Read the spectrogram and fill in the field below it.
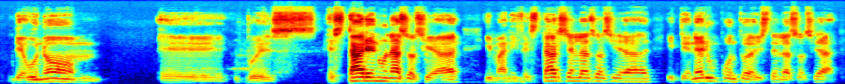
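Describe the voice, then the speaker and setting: An older man talks through his ideas on a video call, speaking slowly and deliberately. He stops often on fillers, then pushes his points with firm rhetorical questions. His pitch sits in the middle for a man. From Colombia. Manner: deliberate, halting with many pauses and fillers, emphatic rhetorical questions. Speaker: invited theatre director and playwright. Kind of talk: reflective panel talk. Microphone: computer or headset mic on a video call.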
